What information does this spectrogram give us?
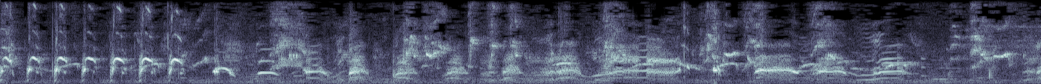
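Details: Begging from three hungry hand-raised sulphur-crested cockatoo chicks. A quick run of about eight evenly pulsed rasping notes is followed by a jumble of overlapping harsh squawks and wheezy calls.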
